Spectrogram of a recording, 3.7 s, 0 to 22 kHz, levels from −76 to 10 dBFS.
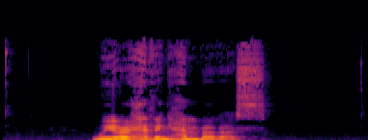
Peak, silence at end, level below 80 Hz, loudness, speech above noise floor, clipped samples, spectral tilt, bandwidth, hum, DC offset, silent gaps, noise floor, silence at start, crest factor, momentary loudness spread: -2 dBFS; 1.05 s; -56 dBFS; -17 LUFS; 50 dB; under 0.1%; -5.5 dB/octave; 16.5 kHz; none; under 0.1%; none; -66 dBFS; 0.95 s; 18 dB; 15 LU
